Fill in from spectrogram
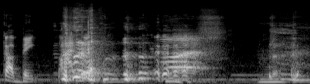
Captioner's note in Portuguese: Tosse forte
